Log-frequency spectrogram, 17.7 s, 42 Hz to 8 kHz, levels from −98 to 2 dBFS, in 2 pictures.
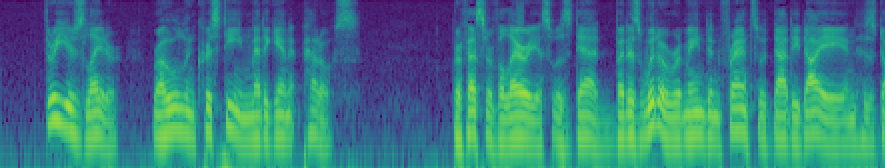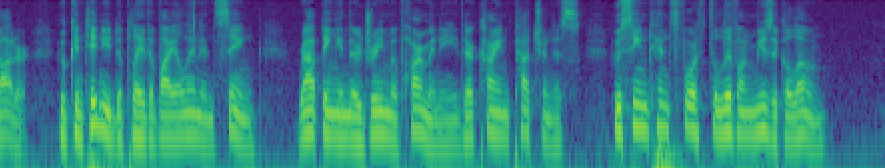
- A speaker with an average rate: Yes, average, 175 wpm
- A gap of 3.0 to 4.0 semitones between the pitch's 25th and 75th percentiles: Yes, average, 3.5 semitones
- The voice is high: No, low, 110 Hz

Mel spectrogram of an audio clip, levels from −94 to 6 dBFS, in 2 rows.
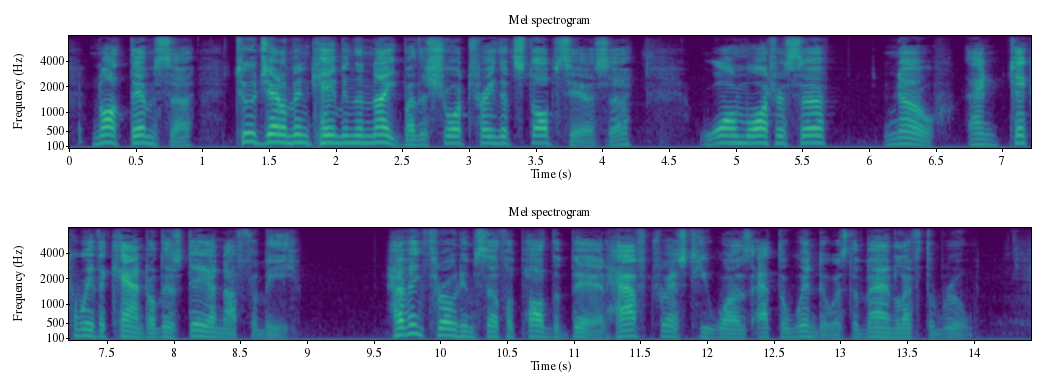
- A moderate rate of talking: No, fast, 210 wpm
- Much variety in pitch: Yes, wide, 7.5 semitones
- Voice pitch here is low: No, medium, 150 Hz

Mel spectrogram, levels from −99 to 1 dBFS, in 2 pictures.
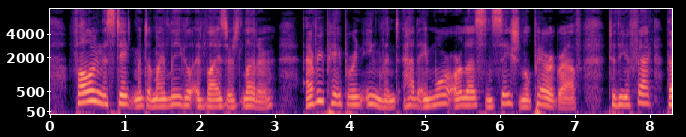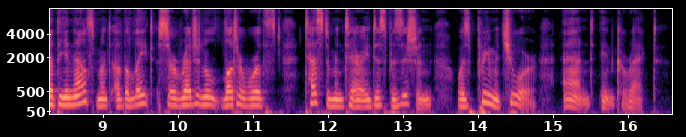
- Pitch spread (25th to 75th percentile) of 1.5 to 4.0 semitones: No, average, 4.4 semitones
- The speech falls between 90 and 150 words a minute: Yes, slow, 135 wpm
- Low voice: No, medium, 170 Hz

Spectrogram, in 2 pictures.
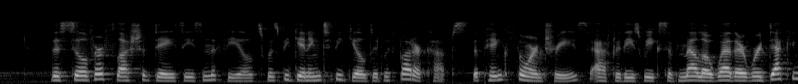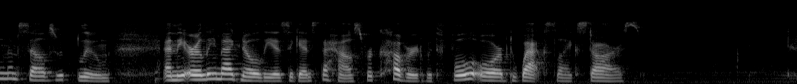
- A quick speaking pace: No, average, 170 wpm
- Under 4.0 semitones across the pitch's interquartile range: No, average, 4.6 semitones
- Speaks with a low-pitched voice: No, medium, 180 Hz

